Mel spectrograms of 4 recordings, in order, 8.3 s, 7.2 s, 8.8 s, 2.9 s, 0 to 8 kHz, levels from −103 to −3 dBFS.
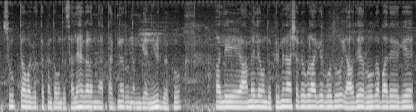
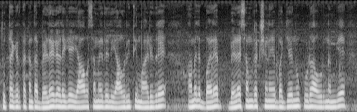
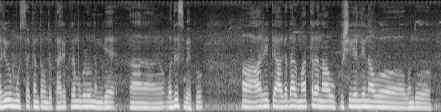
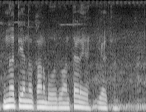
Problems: none marked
